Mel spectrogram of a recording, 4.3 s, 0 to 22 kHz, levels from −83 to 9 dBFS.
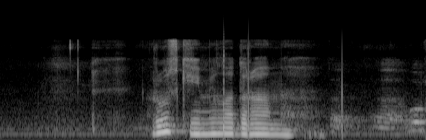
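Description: Loud pops break into this speech clip between 2.24 and 2.51 s, where two sharp hits arrive in quick succession, and again from 3.43 to 3.45 s as a single hit. The first pair peaks about 15 dB above the speech and the later one about 10 dB. Each is most likely a sudden voltage pulse from a plug, switch, static discharge or driver glitch, added on top while the speech continues underneath.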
